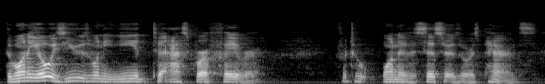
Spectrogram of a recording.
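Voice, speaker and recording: A man reading a story aloud as narrator, in a dramatic scripted style. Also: on the low side. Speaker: audiobook narrator. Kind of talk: dramatic fan fiction narration. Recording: slightly dull, muffled audio.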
